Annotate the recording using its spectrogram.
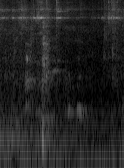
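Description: Lab-mix dog giving a few short whimpers, excited at being reunited with its owner.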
